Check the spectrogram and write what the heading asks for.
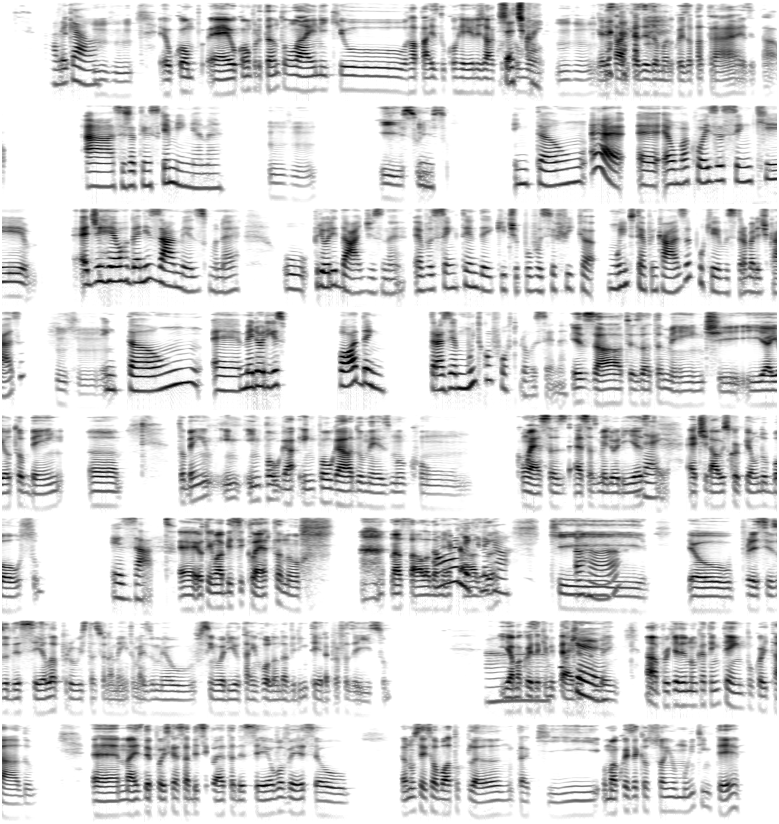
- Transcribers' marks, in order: tapping; laugh; laugh
- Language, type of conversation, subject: Portuguese, advice, Devo comprar uma casa própria ou continuar morando de aluguel?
